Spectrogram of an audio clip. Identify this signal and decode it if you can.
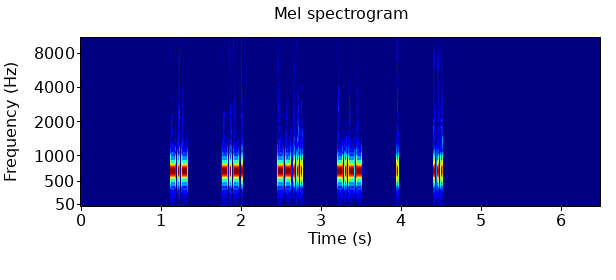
Morse code, heard as a keyed tone, about 47 wpm, spaced as for 17 wpm, 700 Hz. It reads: KC7YES
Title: USA Call Signs - 6 Characters - 6x Character Spacing - 50wpm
